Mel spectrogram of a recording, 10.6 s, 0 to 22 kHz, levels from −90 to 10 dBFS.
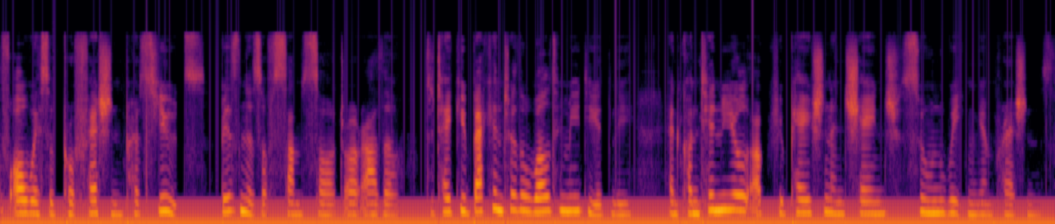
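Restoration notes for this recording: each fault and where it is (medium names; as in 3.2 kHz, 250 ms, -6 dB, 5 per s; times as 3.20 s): crackle 13 per s -26 dBFS
hum 60 Hz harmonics 7 -24 dBFS
1.46 s: pop -11 dBFS
6.15 s: pop -9 dBFS
7.52 s: pop -7 dBFS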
